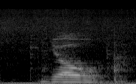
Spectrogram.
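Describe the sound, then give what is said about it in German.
A steady hiss of food being briefly seared in a hot pan runs throughout, briefly overlaid by a short voiced hum that rises and falls midway. “Das muss ich jetzt hier alles ein bisschen kurz anbraten.”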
